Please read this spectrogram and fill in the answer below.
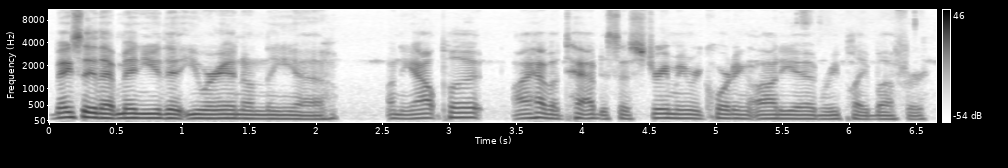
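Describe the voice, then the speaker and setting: A man's voice: medium pitch, steady tone, fairly quick, darkish tone, dry recording. A man in casual chat, explaining streaming settings with many restarts. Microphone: desk mic through a mixer.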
